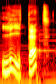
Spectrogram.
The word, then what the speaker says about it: lite: we have the word Lite and Lite comes from litet but has lost its T and is now written and pronounced without it so it's Lite and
